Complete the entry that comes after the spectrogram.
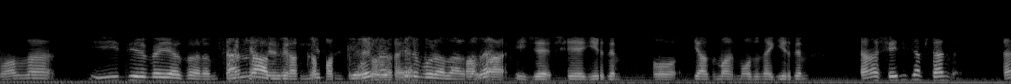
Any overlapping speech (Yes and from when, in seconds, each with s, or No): Yes, from 2.3 s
